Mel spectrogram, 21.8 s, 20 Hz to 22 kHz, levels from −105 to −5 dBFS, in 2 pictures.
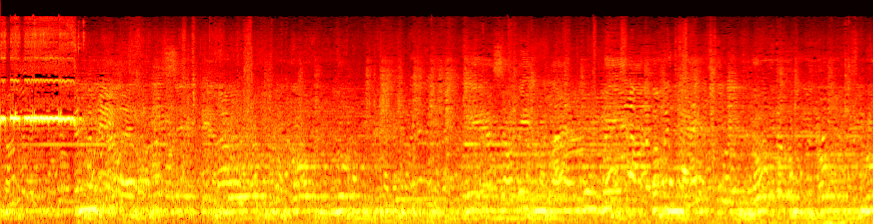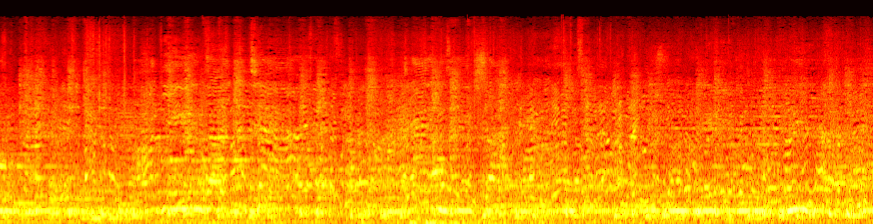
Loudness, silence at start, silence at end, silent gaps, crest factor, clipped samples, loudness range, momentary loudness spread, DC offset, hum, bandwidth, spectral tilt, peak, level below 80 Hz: -20 LUFS; 0 s; 0 s; none; 16 dB; under 0.1%; 3 LU; 6 LU; under 0.1%; none; 16 kHz; -5.5 dB/octave; -4 dBFS; -38 dBFS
